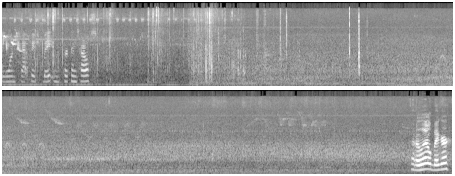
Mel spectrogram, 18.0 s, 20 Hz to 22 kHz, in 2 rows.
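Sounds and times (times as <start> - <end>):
faint bird calls: 0.0 - 15.7
low hum: 0.0 - 17.5.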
